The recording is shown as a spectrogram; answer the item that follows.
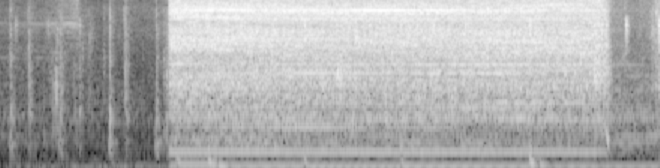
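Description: Cordless drill spinning a foam polishing pad to buff rubbing compound onto a headlight lens. It starts about a second in, comes up to speed, then runs steadily with an even whine.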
